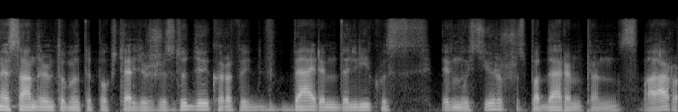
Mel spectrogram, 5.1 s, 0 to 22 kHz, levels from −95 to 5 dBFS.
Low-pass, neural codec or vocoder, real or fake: 10.8 kHz; codec, 16 kHz in and 24 kHz out, 0.6 kbps, FocalCodec, streaming, 4096 codes; fake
